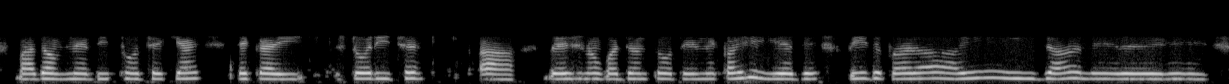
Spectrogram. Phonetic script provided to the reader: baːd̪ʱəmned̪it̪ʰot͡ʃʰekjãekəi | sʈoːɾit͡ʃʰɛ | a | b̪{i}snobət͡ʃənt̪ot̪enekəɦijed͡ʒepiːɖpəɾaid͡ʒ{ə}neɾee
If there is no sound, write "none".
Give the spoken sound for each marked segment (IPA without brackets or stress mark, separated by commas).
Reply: e, a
